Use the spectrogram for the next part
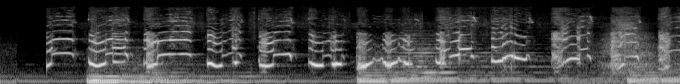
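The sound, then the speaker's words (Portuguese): An injured puppy, Jubarte, whimpers and cries after breaking its paw and cutting itself on broken glass, in a rapid series of high, wavering yelps and whines, fairly loud, over a low rumbling background noise. “Ao cair, Jubarte quebra a patinha e acaba se cortando com os vidros e começa a chorar.”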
